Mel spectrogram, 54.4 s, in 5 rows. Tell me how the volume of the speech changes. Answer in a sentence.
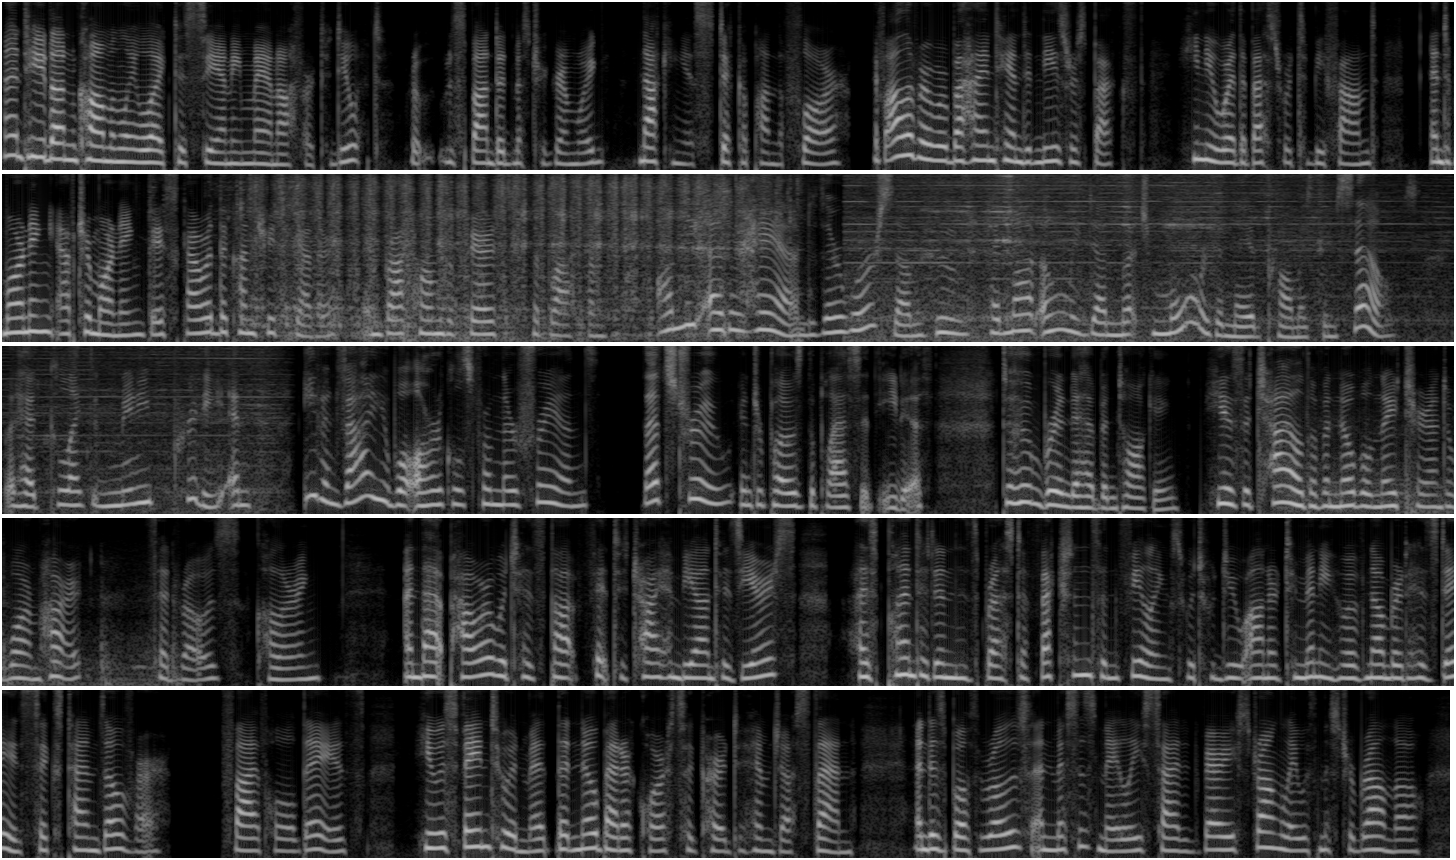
The loudness of the speech stays about the same.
